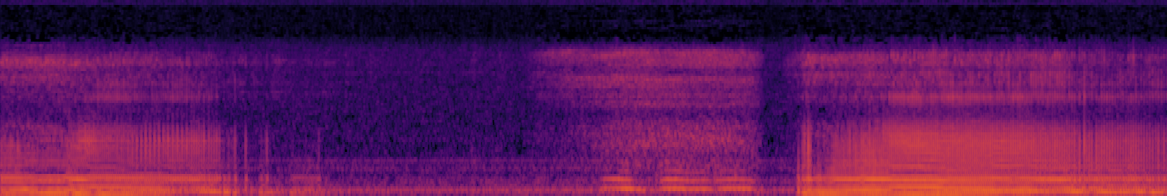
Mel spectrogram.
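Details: A Labrador puppy snores while it sleeps. The snoring is a steady, deep rasp with rhythmic ripples, and it eases to a softer, quieter stretch in the middle. It breaks off briefly just before six seconds, then resumes at full strength.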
